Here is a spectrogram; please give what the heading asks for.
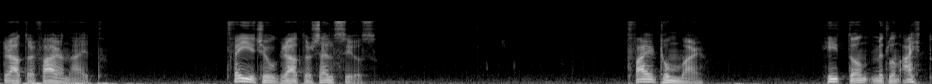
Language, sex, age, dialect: Faroese, male, 15-35, Suðuroy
